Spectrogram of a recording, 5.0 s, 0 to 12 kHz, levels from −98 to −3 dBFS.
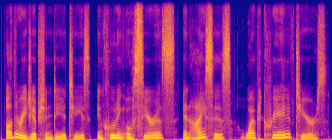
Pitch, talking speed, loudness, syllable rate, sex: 190 Hz, 120 wpm, -16 LUFS, 4.7 syllables/s, female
